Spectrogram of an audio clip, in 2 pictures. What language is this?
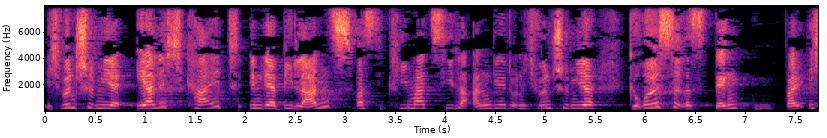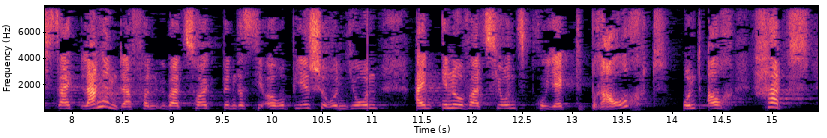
German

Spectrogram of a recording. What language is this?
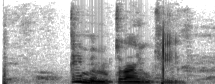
Kabyle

